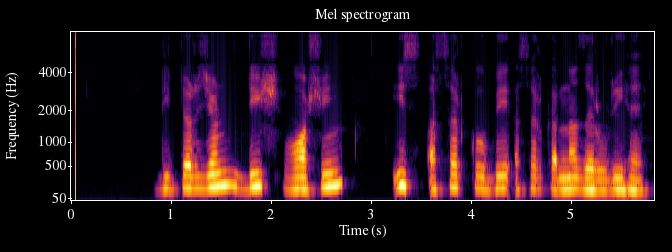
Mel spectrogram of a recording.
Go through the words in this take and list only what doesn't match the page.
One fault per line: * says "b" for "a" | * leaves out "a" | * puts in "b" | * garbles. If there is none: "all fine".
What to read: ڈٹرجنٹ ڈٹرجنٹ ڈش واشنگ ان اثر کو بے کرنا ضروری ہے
* leaves out "ڈٹرجنٹ"
* says "اس" for "ان"
* puts in "اثر"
